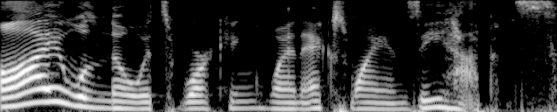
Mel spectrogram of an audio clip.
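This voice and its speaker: In a silent setting, this very clean recording captures a woman. Her pace is fairly slow. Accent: American. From Ireland. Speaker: agile coach and conference speaker. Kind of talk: conference talk. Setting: stage with audience. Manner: animated.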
